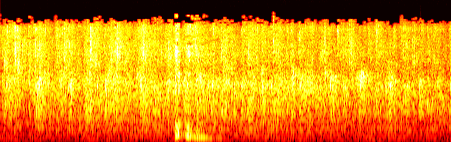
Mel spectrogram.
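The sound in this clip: Audience applause welcomes a panel at a morning talk on cybersecurity and online privacy. Loud, steady clapping fills the whole stretch without a break.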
